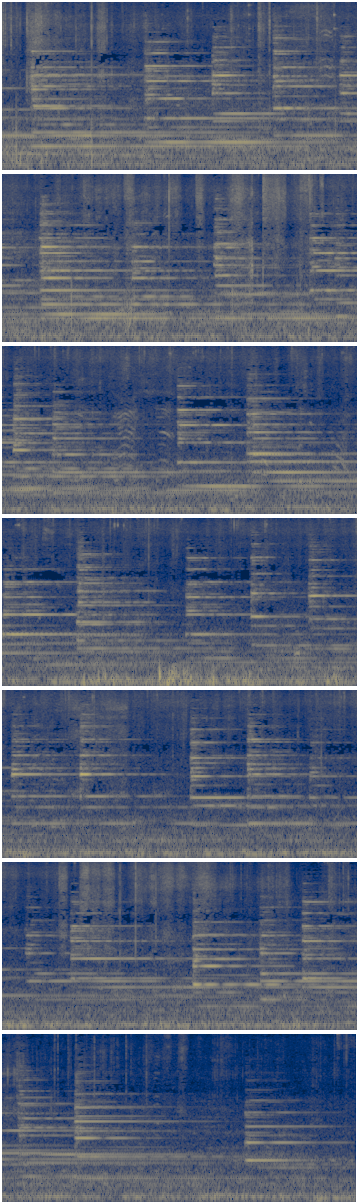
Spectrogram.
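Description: Carillon bells of the Peter and Paul Cathedral bell tower playing a melody: a continuous run of struck bell notes at many pitches, several a second, each ringing on and overlapping the next.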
